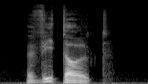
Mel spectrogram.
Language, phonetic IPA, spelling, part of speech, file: Polish, [ˈvʲitɔlt], Witold, proper noun, Pl-Witold.ogg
